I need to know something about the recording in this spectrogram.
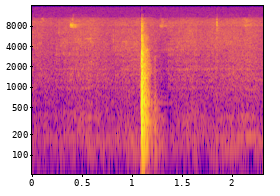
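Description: A mug is set down on a table with a knock.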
